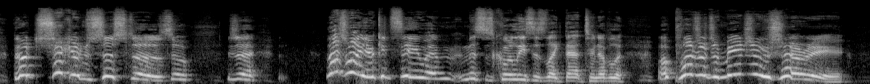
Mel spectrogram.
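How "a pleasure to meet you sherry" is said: high voice with a swooping pitch. Voicing a character greeting someone by name, Julia Child impression. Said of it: "I'll just do a Julia Child impression".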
